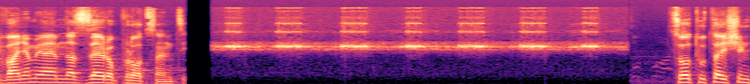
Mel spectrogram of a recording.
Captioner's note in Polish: Świerszcze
